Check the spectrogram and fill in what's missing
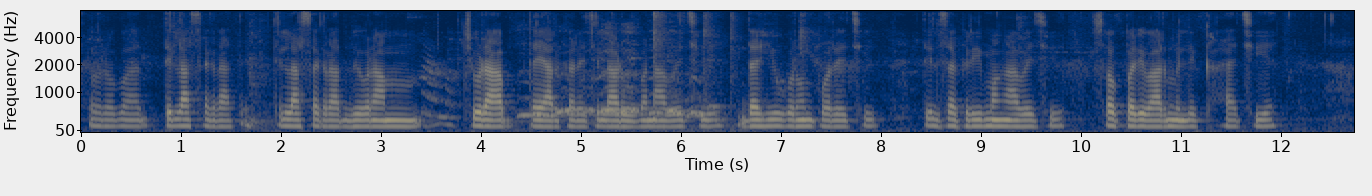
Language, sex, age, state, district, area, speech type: Maithili, female, 45-60, Bihar, Purnia, urban, spontaneous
